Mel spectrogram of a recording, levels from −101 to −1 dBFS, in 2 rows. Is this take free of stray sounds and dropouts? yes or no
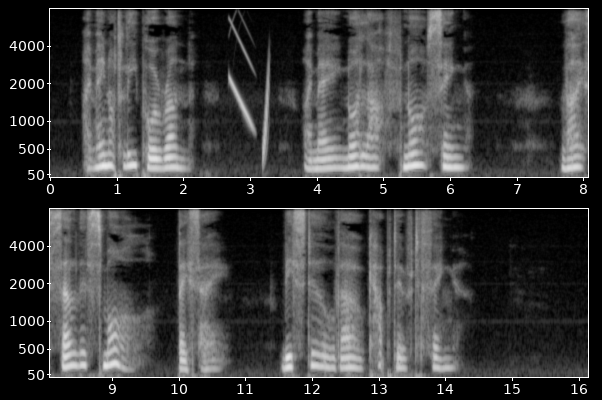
no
